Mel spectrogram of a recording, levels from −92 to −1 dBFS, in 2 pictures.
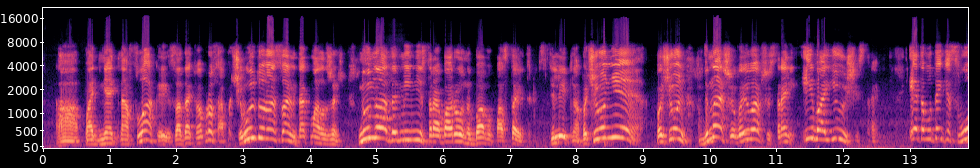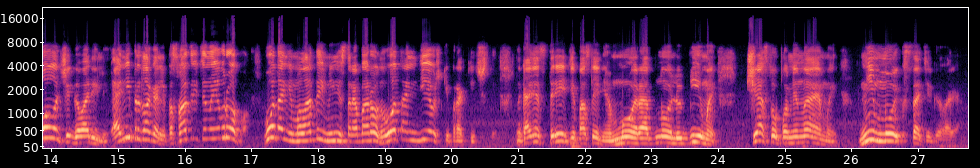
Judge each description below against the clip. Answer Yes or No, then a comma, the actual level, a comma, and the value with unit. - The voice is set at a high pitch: Yes, high, 215 Hz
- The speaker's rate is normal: Yes, average, 145 wpm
